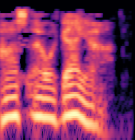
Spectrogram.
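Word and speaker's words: as elegeia (ἀσέλγεια): To pronounce the word is as elegeia.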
